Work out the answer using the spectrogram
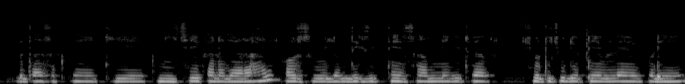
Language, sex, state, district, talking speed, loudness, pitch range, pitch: Hindi, male, Uttar Pradesh, Etah, 220 wpm, -31 LUFS, 135-140 Hz, 135 Hz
